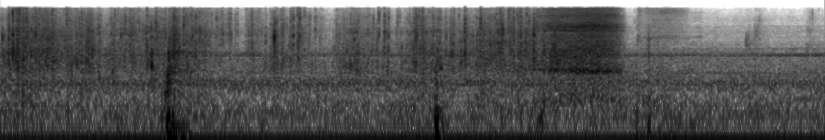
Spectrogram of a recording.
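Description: Paper wrapping crinkles close to a microphone.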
